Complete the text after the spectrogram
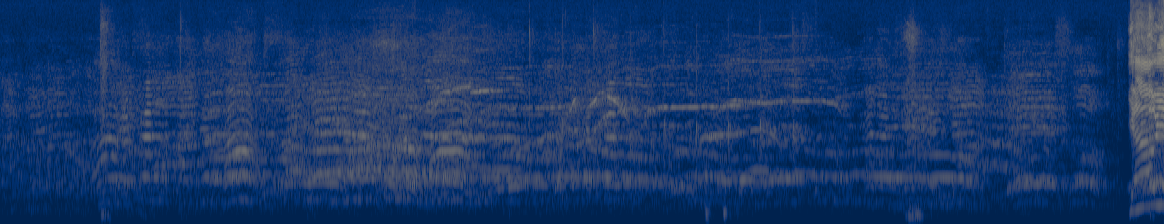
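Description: A crowd cheers and shouts in a large hall.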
